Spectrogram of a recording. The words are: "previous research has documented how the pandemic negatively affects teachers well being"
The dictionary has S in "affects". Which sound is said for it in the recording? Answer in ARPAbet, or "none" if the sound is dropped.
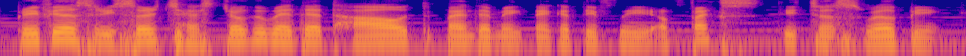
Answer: S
